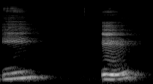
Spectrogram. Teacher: જીભના આગલા ભાગથી ઈ, એ અને વિવૃત એ નું ઉચ્ચારણ થાય છે.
